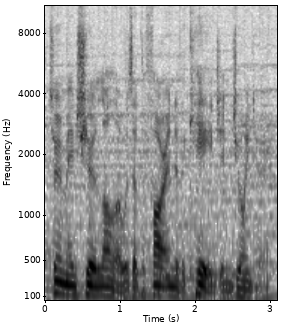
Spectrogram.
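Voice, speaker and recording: Here a man reads scripted fantasy narration for an audiobook, casting himself as a dramatic storyteller. His low-pitched voice moves fairly quickly over loud background music.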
